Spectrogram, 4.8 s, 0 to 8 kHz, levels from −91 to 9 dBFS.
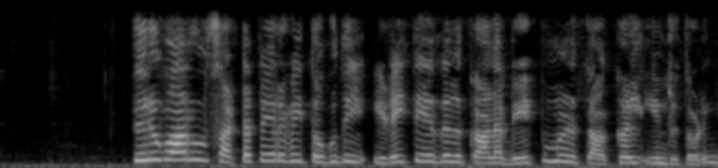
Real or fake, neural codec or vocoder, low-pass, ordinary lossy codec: fake; codec, 16 kHz in and 24 kHz out, 2.2 kbps, FireRedTTS-2 codec; 7.2 kHz; none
